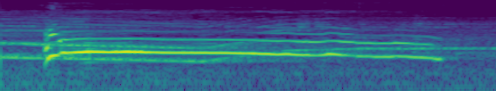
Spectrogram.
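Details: Pet dog, one of two sister dogs, howling at a passing police car siren during an evening walk. A single sustained, tonal howl swoops up, then holds steady for about three seconds before sliding down and fading.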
